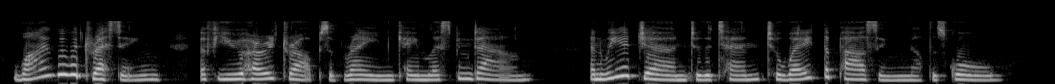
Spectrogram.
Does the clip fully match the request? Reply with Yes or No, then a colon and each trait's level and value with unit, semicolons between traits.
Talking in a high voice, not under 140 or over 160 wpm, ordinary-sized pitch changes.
Yes: high, 225 Hz; average, 150 wpm; average, 3.0 semitones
